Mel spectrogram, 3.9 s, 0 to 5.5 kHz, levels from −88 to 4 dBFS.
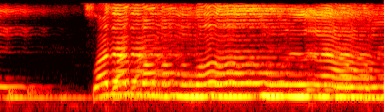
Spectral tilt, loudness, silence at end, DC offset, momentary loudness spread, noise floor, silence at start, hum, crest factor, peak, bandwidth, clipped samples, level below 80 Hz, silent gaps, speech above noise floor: -4 dB/octave; -19 LUFS; 0 s; under 0.1%; 15 LU; -41 dBFS; 0 s; none; 14 dB; -6 dBFS; 5.2 kHz; under 0.1%; -64 dBFS; none; 21 dB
